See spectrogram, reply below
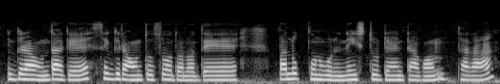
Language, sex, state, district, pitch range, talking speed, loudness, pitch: Chakma, female, Tripura, Unakoti, 205-235 Hz, 130 wpm, -13 LUFS, 220 Hz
